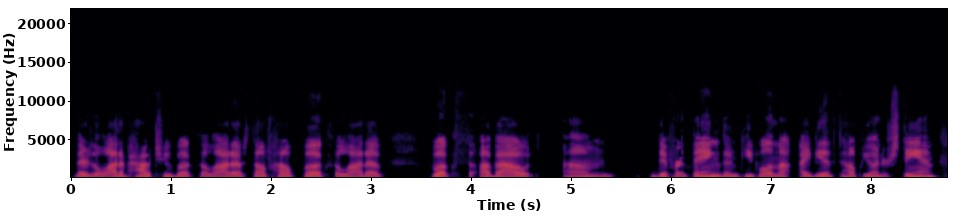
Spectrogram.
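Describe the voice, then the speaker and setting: A woman's voice: mid-range voice, normal speed, fairly bright tone, dry recording. A woman in her thirties hosting a podcast, giving earnest, encouraging advice to writers and asking many rhetorical questions. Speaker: writing coach and podcast host. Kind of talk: solo teaching talk to camera.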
